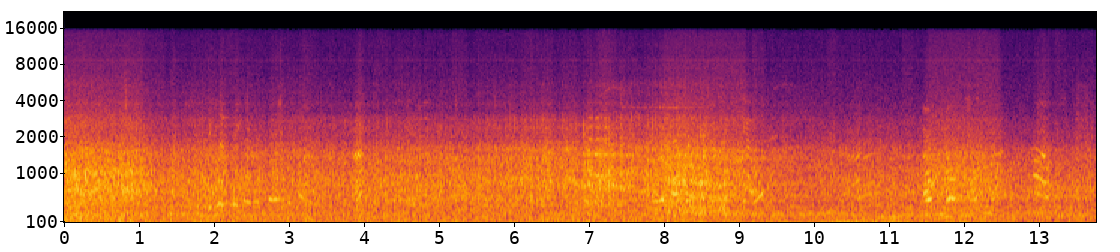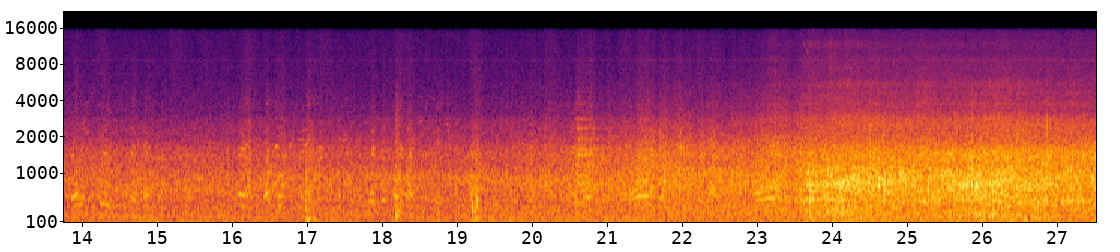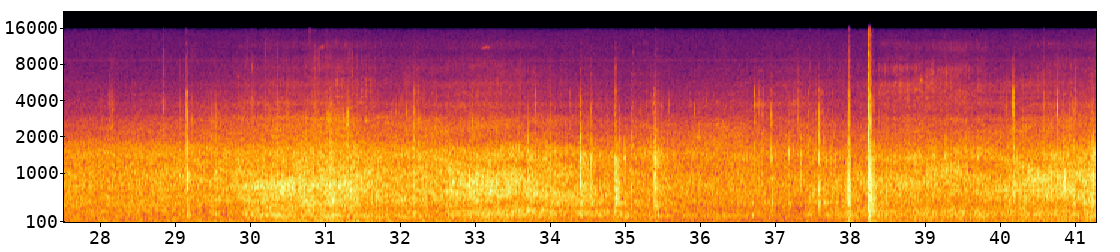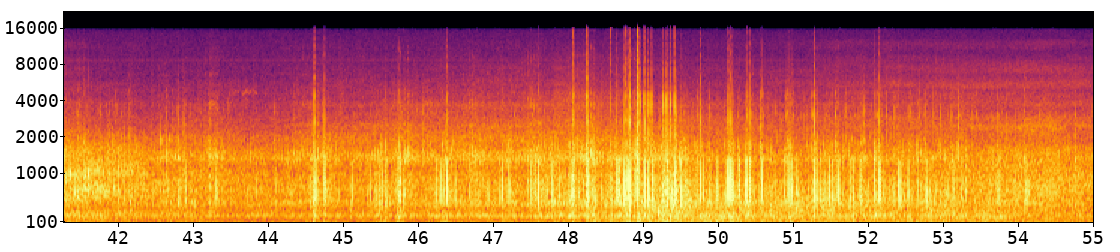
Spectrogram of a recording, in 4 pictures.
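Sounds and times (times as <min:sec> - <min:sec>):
tyres rumbling on cobblestones: 0:00.0 - 0:55.0
wind noise on microphone: 0:27.9 - 0:55.0
rattling clicks from bike: 0:42.0 - 0:55.0.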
